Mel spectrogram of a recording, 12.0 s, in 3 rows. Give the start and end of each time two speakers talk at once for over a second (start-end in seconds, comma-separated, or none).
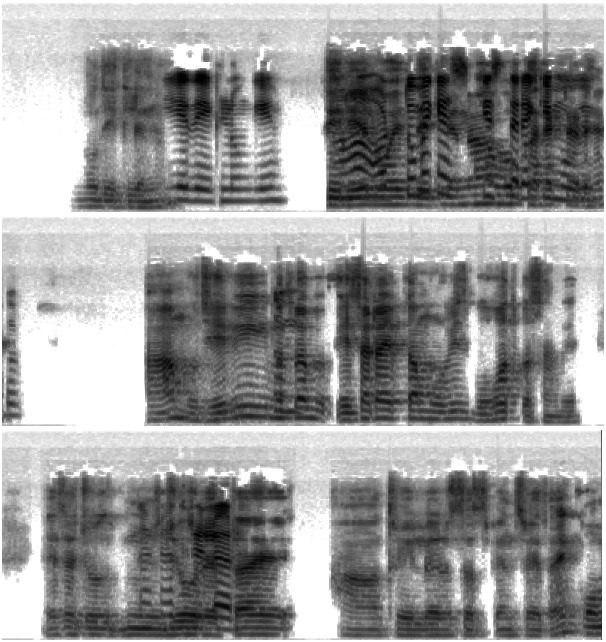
2.2-4.0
